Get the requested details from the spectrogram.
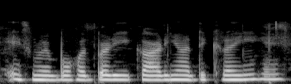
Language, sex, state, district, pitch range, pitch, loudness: Hindi, female, Madhya Pradesh, Bhopal, 210-225 Hz, 215 Hz, -13 LUFS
